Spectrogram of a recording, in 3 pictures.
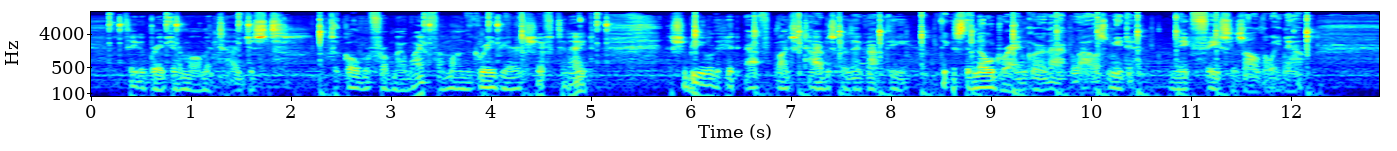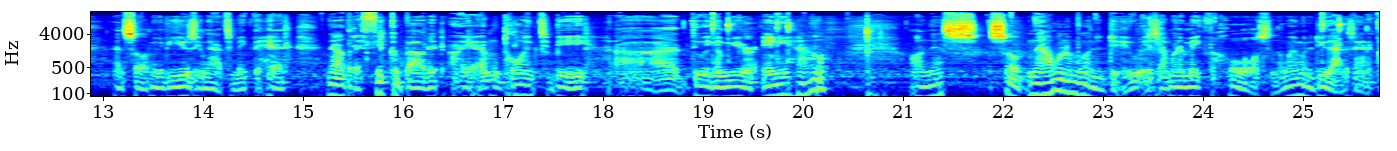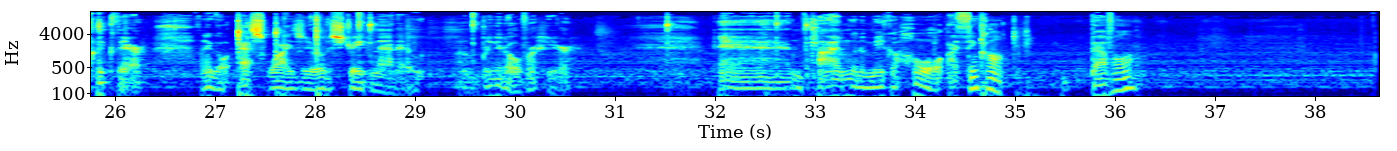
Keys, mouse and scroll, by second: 0.7-2.6 right drag, 2.2 f, 2.6 click, 4.3 f, 6.0-12.1 typing, 17.0 ctrl+r, 20.6 a, 22.7-24.5 middle drag, 23.5 ctrl+r, 27.2 s, 29.5-31.3 drag, 32.1-34.3 middle drag, 35.0 ctrl+b.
